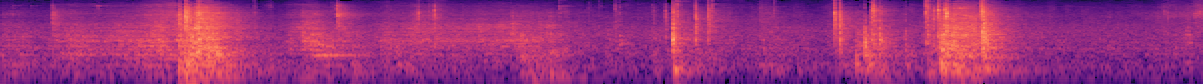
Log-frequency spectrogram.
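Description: Knocks and clunks of a microwave oven's door being opened and handled: the loudest about a second in, a sharp click a little past the middle, and a cluster of knocks near the end.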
